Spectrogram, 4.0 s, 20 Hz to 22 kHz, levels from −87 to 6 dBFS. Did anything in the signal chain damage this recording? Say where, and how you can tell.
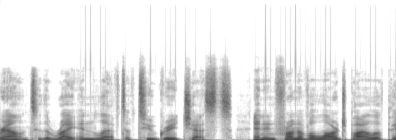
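Yes. From 0.8 s to the end of the speech there is a regular tick at 20 Hz, one every 50 ms, that follows the level of the signal. This points to a resampler restarted on every block in the driver or buffer stage, most likely converting 24 kHz to 48 kHz. Each 50 ms block was converted with no knowledge of its neighbours, leaving a small error at every edge. Unlike buffer underruns, the ticks are perfectly periodic and no audio goes missing.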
